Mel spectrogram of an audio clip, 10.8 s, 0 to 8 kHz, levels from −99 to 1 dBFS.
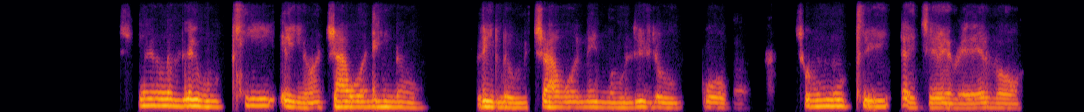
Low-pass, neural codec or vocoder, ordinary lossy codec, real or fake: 7.2 kHz; codec, 24 kHz, 1.5 kbps, HILCodec; Opus, 32 kbps; fake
